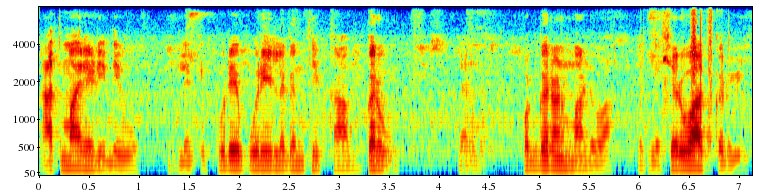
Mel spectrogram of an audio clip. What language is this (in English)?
Gujarati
